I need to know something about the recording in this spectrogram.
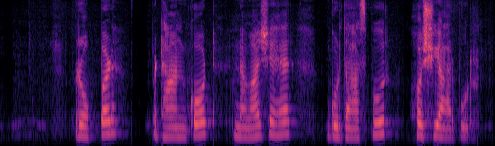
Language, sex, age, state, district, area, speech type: Punjabi, female, 30-45, Punjab, Rupnagar, urban, spontaneous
